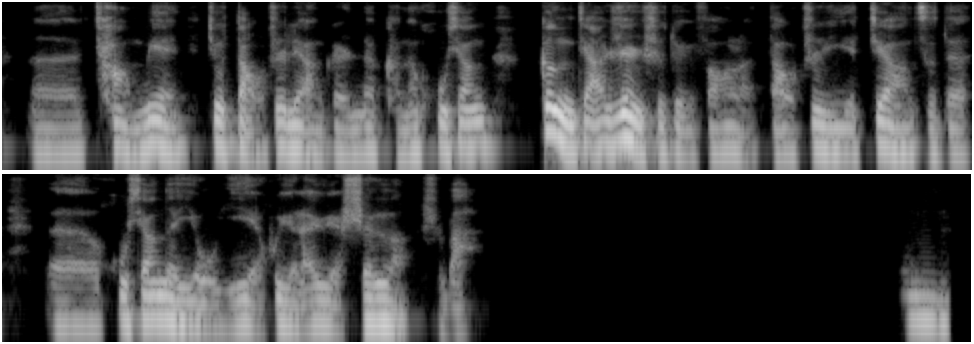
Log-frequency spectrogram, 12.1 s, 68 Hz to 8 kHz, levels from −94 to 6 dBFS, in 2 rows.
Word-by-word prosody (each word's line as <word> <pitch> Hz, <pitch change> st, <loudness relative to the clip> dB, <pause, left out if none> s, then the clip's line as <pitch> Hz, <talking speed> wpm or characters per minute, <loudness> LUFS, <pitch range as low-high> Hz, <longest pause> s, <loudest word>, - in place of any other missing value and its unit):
呃， 110 Hz, -1 st, -8 dB
场 125 Hz, -4 st, -2 dB
面 125 Hz, -1 st, +2 dB
就 135 Hz, -, +3 dB
导 105 Hz, -5 st, -2 dB
致 130 Hz, +4 st, 0 dB
两 120 Hz, -3 st, +1 dB
个 110 Hz, 0 st, -8 dB
人 105 Hz, 0 st, -5 dB
呢 115 Hz, +1 st, -4 dB
可 110 Hz, -, -13 dB
能 110 Hz, +2 st, -3 dB
互 125 Hz, +3 st, -2 dB
相 130 Hz, +2 st, +1 dB, 0.3 s
更 175 Hz, -9 st, +9 dB
加 130 Hz, -1 st, 0 dB
认 145 Hz, +1 st, +8 dB
识 120 Hz, -1 st, -4 dB
对 110 Hz, -2 st, -7 dB
方 110 Hz, +3 st, -7 dB
了， 105 Hz, 0 st, -12 dB
导 105 Hz, +1 st, -6 dB
致 115 Hz, +2 st, -1 dB
也 110 Hz, 0 st, -2 dB
这 135 Hz, +5 st, 0 dB
样 110 Hz, -3 st, +1 dB
子 115 Hz, -3 st, -2 dB
的， 110 Hz, +1 st, -7 dB, 0.3 s
呃， 105 Hz, -1 st, -9 dB
互 125 Hz, -, -4 dB
相 125 Hz, +1 st, +2 dB
的 120 Hz, -3 st, +4 dB
友 100 Hz, -3 st, -3 dB
谊 105 Hz, -, -6 dB
也 100 Hz, -5 st, -4 dB
会 115 Hz, +6 st, -4 dB
越 105 Hz, -, -4 dB
来 105 Hz, +3 st, -5 dB
越 110 Hz, -4 st, -3 dB
深 115 Hz, +4 st, +2 dB
了 115 Hz, +2 st, -2 dB
是 -, -, -16 dB
吧？ -, -, -11 dB, 2.7 s
嗯。 125 Hz, -2 st, -4 dB
115 Hz, 220 characters per minute, -25 LUFS, 110-125 Hz, 2.7 s, 更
